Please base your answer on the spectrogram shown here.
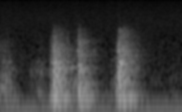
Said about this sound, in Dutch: Dit moet het dan zijn, meneer Nog een keer sleuteltje omdraaien.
